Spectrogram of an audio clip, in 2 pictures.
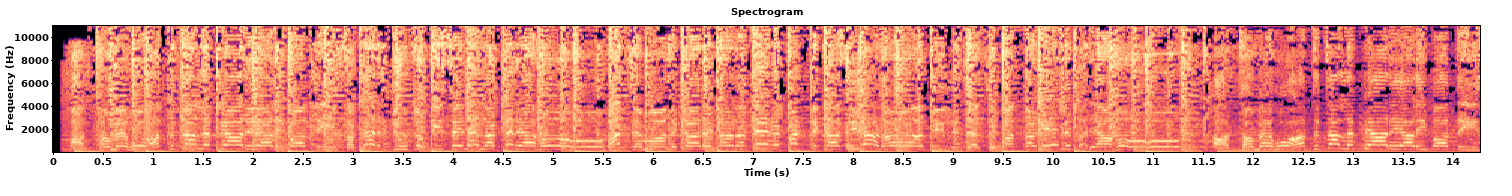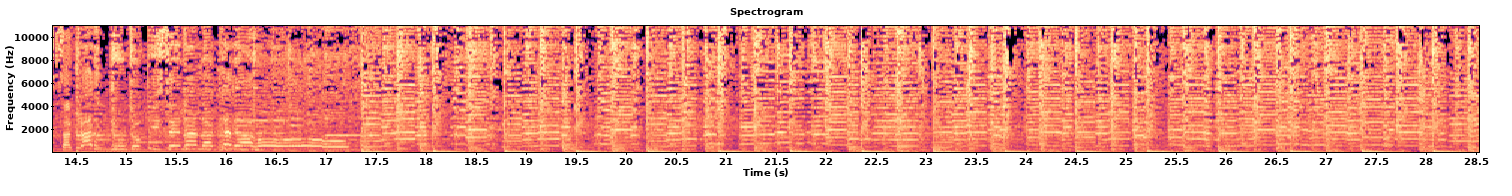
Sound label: Ringtone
